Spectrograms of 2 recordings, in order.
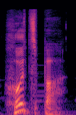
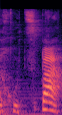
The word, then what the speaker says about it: chutzpah: You hit the second syllable. – Chutzpah. – Chutzpah. There's a lot of air coming out of the mouth when you say that. – Why? So but in America, the accent's on the first syllable. – Yeah. Chutzpah. – Chutzpah. – Right. – Chutzpah and chutzpah. And they are worlds apart.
